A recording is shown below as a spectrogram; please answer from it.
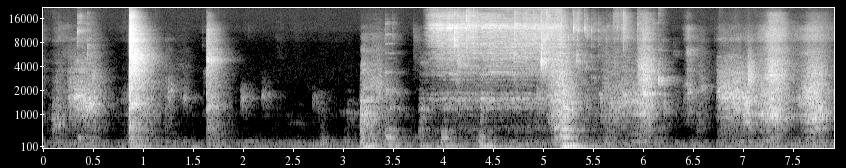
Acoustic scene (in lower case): restroom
